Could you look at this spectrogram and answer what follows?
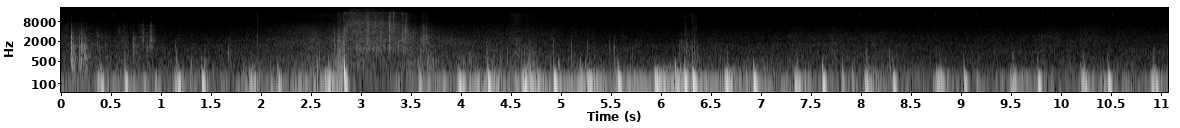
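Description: Heartbeat about 87 a minute with uneven spacing between beats, an irregular rhythm, and a burst of rattling room noise.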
